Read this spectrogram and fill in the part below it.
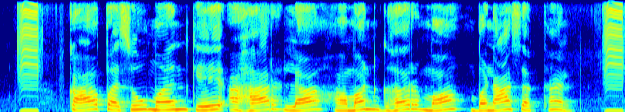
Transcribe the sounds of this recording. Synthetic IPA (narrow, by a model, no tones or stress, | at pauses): kapəsumənkeaɦaɾlahəmənɡʱəɾmãbənasək̚t̪ʰən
